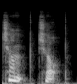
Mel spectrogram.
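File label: "chump chop", British English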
